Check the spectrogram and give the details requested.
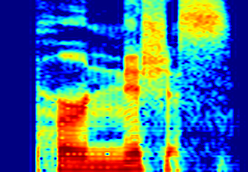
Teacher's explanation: The stress is on the nish.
